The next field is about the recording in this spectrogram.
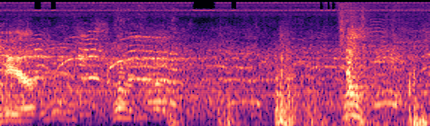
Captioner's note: crowd yelling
